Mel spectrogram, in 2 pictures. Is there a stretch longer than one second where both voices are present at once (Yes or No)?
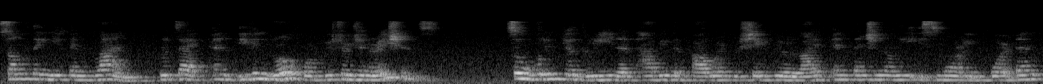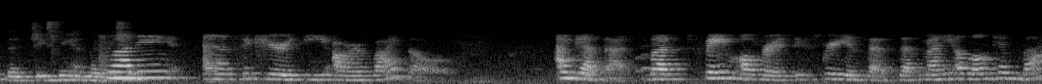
No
